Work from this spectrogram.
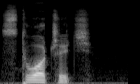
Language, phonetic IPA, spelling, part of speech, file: Polish, [ˈstwɔt͡ʃɨt͡ɕ], stłoczyć, verb, Pl-stłoczyć.ogg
